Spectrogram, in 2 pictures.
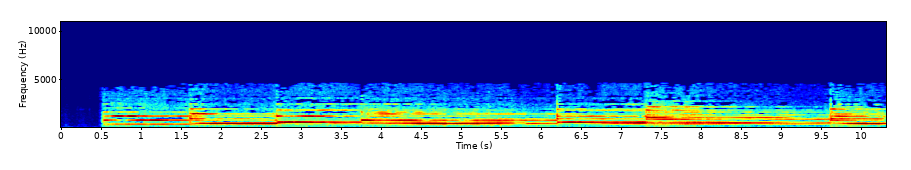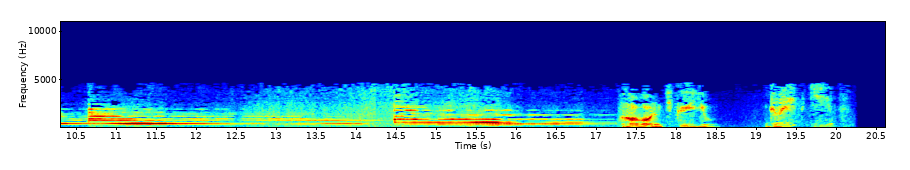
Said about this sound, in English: I want to play from 1978, the sound of the interval signal from Ukrainian radio.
